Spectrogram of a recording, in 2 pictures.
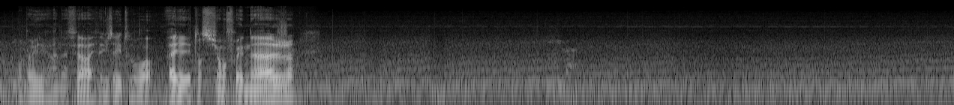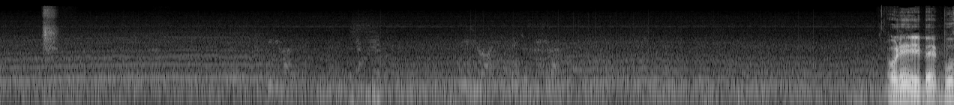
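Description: A racing car engine hums and rises and falls in pitch as the car speeds along.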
